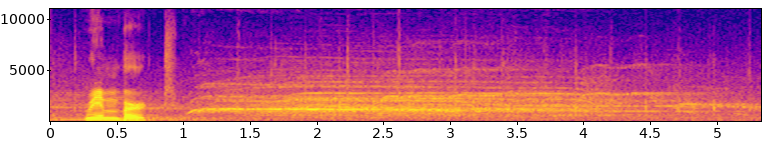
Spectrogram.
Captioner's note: audience cheering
